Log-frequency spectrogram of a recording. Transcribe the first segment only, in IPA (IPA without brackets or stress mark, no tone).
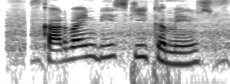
k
